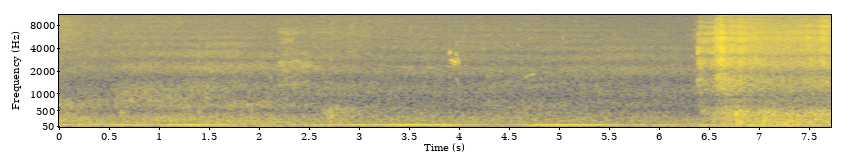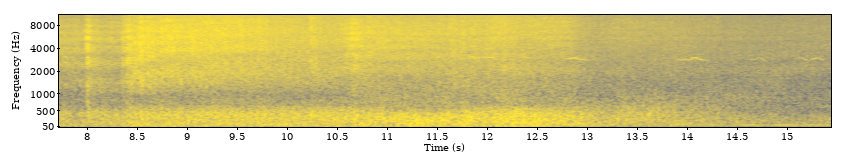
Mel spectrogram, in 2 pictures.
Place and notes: {
  "title": "Amble By the Sea, UK - Almost high tide ...",
  "date": "2016-11-16 15:30:00",
  "description": "Amble ... tide coming in ... early on a lady berates her dog for rolling on a dead seal ... waves hitting banks of sea weed ... bird calls from rock pipit ... black-headed gull ... starling ... redshank ... turnstone ... lavalier mics clipped to T bar on mini tripod ...",
  "latitude": "55.33",
  "longitude": "-1.56",
  "altitude": "1",
  "timezone": "Europe/London"
}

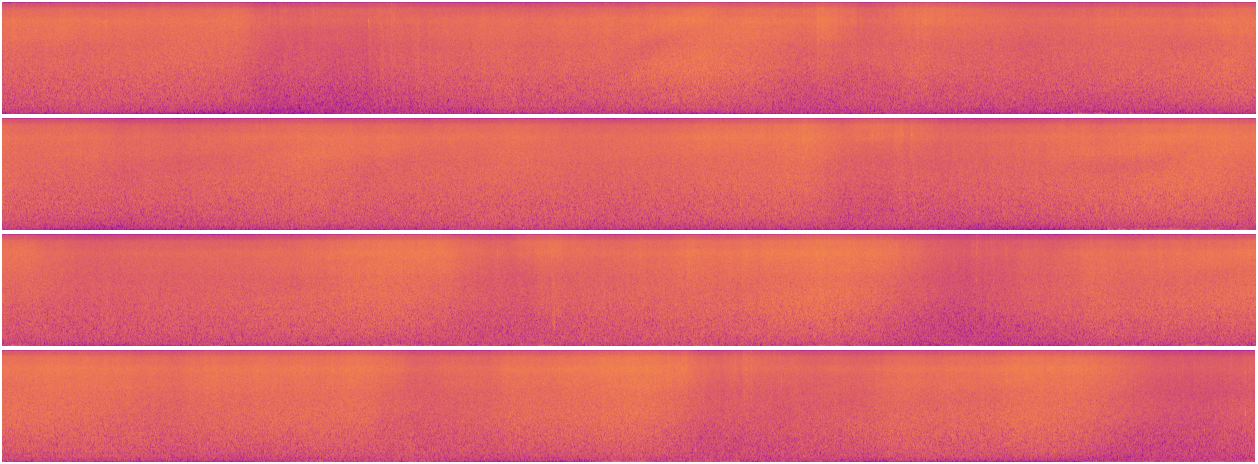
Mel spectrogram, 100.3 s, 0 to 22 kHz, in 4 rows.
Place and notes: {
  "title": "Taitung City, Taiwan - Sound of the waves",
  "date": "2014-01-17 17:32:00",
  "description": "Sound of the waves, Zoom H6 M/S",
  "latitude": "22.75",
  "longitude": "121.16",
  "timezone": "Asia/Taipei"
}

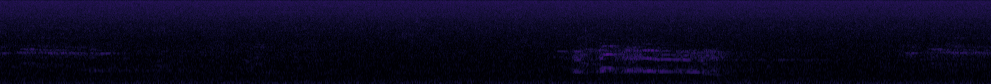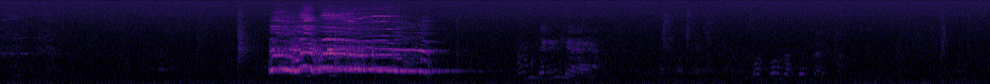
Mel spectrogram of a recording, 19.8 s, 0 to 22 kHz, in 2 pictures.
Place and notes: {
  "title": "Shueilin Township, Yunlin - Neighbor's voice",
  "date": "2014-02-01 05:27:00",
  "description": "On the second floor, Neighbor's voice, Early in the morning, Chicken sounds, Zoom H6 M/S",
  "latitude": "23.54",
  "longitude": "120.22",
  "altitude": "6",
  "timezone": "Asia/Taipei"
}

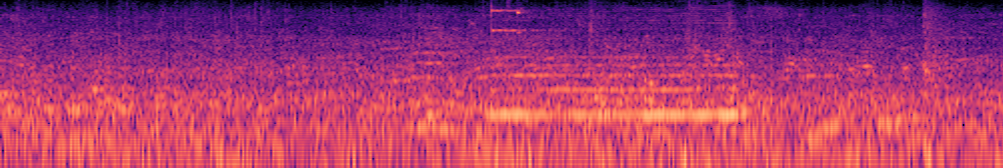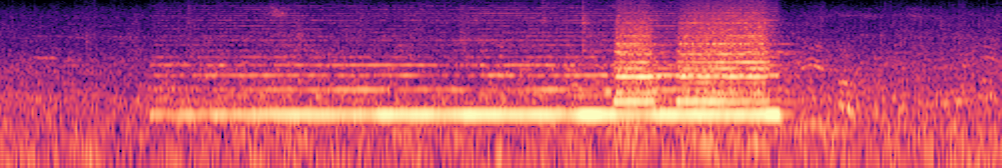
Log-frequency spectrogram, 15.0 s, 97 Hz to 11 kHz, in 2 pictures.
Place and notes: {
  "title": "Santiago de Cuba, calle Enramada and Felix Pena",
  "date": "2003-12-06 10:29:00",
  "latitude": "20.02",
  "longitude": "-75.83",
  "altitude": "37",
  "timezone": "America/Havana"
}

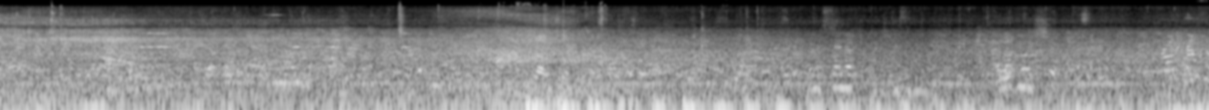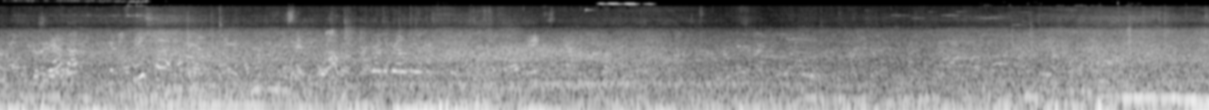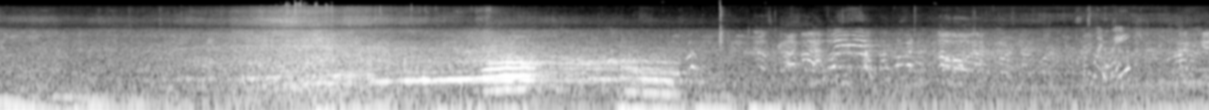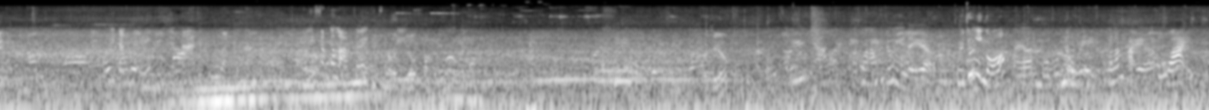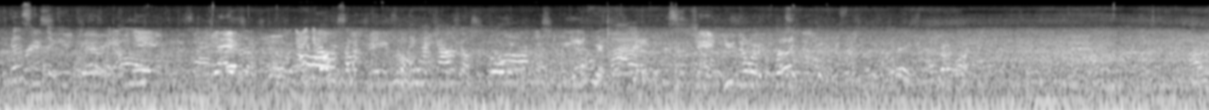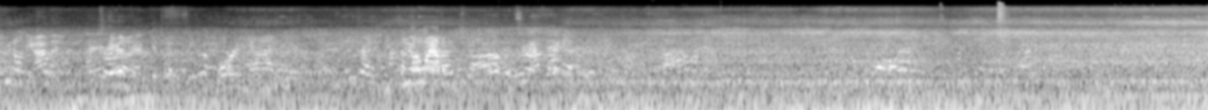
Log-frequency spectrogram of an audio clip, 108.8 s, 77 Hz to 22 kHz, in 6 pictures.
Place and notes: {
  "title": "vancouver, granville street, friday night",
  "description": "friday night in downtown, policeman arresting a drunk man, sirens, people passing, by a speeking car\nsoundmap international\nsocial ambiences/ listen to the people - in & outdoor nearfield recordings",
  "latitude": "49.28",
  "longitude": "-123.13",
  "altitude": "31",
  "timezone": "GMT+1"
}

